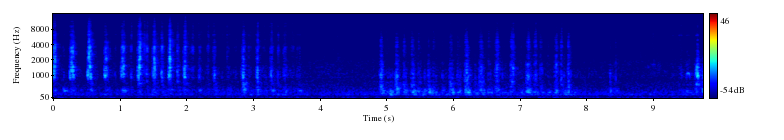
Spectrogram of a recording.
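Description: A pointed wooden stick scratches the black coating off a thin coated scratch-art paper page lying flat on a table. Rapid, dry, bright scratching strokes come in bursts, with a quieter pause near the middle before the strokes resume.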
